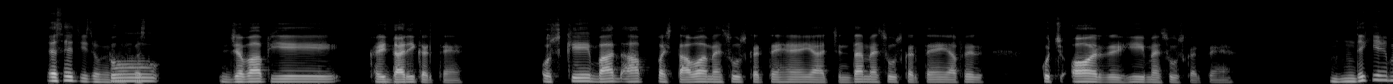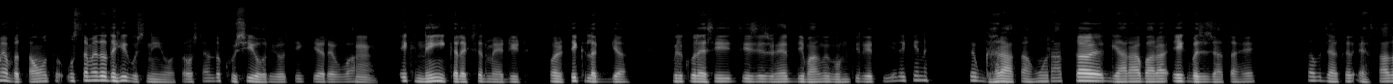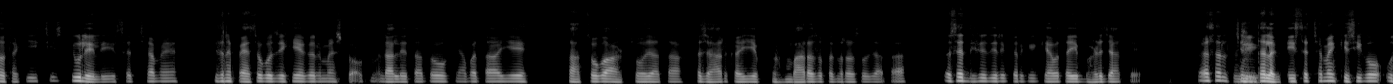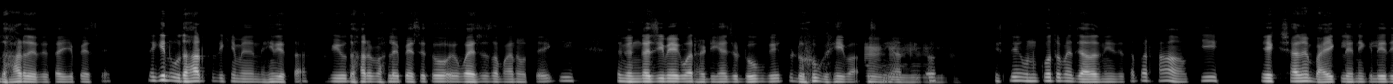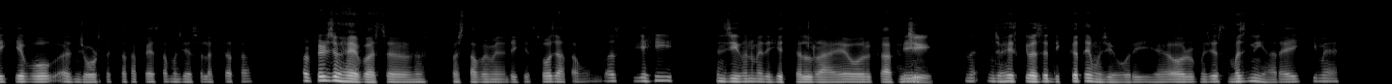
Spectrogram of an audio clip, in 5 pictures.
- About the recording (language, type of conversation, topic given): Hindi, advice, आवेग में की गई खरीदारी से आपका बजट कैसे बिगड़ा और बाद में आपको कैसा लगा?
- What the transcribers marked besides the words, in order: in English: "टाइम"; in English: "कलेक्शन"; in English: "एडिट"; in English: "टिक"; in English: "स्टॉक"; laughing while speaking: "उधार वाले"; laughing while speaking: "तो डूब गई"; tongue click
